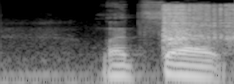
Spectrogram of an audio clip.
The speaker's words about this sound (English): Let's get out the saw. Let's get some power tools going here. And let's... whoops. I think that's a power tool.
